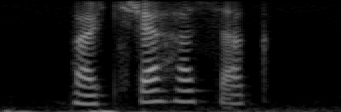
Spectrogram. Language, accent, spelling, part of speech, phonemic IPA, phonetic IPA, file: Armenian, Eastern Armenian, բարձրահասակ, adjective, /bɑɾt͡sʰɾɑhɑˈsɑk/, [bɑɾt͡sʰɾɑhɑsɑ́k], Hy-բարձրահասակ.ogg
- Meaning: tall (of a person)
